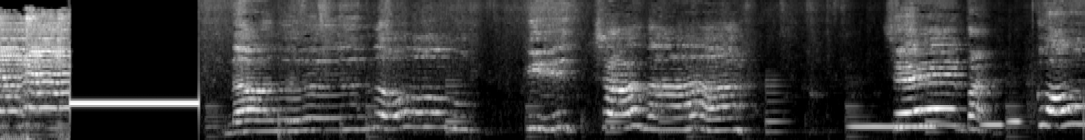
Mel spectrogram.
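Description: Background music cuts off and a steady high beep sounds for about a second, then a woman sings a short wavering tune on her own, in several short phrases.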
